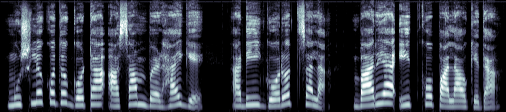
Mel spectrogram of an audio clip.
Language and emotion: Santali, neutral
